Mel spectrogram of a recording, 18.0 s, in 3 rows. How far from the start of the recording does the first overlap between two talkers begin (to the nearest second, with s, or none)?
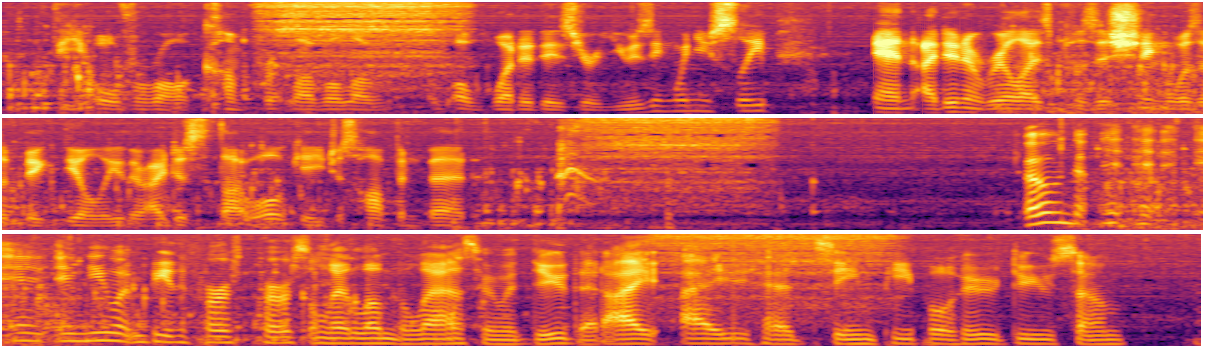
none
